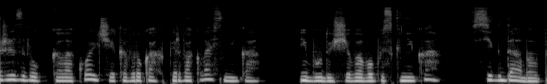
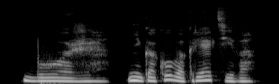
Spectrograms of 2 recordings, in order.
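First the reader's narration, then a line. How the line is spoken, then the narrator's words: Indifferent sigh. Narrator (Russian): безучастно вздохнул Женя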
